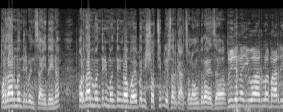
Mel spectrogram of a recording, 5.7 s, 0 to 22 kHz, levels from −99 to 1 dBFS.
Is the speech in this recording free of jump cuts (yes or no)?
no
